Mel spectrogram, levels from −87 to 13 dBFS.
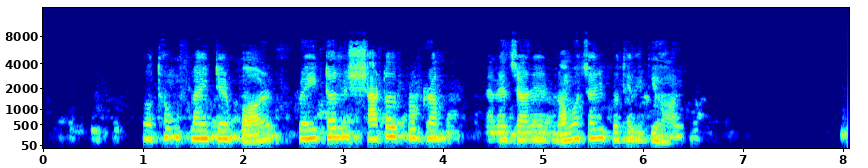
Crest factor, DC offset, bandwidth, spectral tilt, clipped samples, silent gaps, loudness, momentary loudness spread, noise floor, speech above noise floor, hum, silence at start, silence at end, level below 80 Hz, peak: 20 dB; under 0.1%; 7.6 kHz; -7 dB/octave; under 0.1%; 7.68-7.79 s; -24 LUFS; 15 LU; under -90 dBFS; over 66 dB; none; 0.5 s; 0 s; -66 dBFS; -4 dBFS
